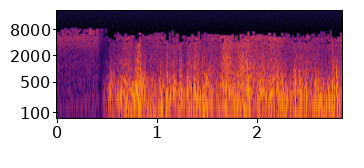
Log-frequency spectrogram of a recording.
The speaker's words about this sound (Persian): طوفان شن در سیستان و بلوچستان، تعطیلی ادارات، بسته شدن جاده ها و مراجعه بیش از 250 تن به بیمارستان ها.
